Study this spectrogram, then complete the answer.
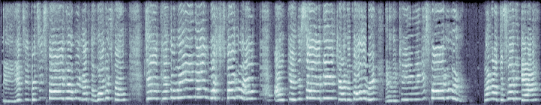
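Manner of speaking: very high, fast squeaky sung voice; teeny spider voice. Shown as a demonstration. Teacher sings as the teeny weeny spider, very high and fast. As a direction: sing it tiny and quick like a wee spider. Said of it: "he has a really, really high voice".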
